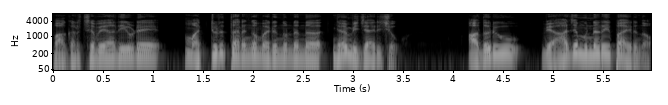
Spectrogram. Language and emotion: Malayalam, surprised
